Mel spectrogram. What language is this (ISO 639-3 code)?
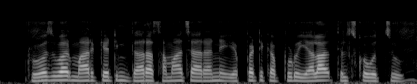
tel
